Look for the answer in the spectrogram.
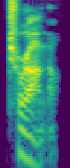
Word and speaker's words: Toronto: Toronto. Sorry. You don't pronounce the second T, apparently.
